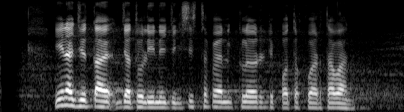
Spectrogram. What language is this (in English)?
Sundanese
